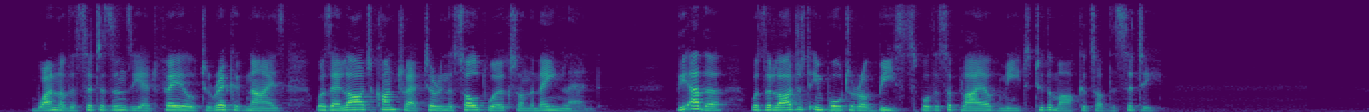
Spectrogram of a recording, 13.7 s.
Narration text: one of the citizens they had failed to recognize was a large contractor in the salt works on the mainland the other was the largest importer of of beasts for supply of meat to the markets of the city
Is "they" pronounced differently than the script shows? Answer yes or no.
yes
